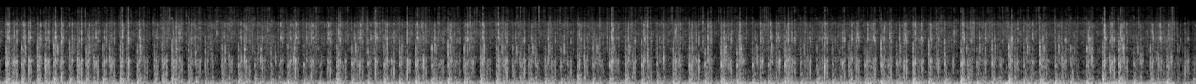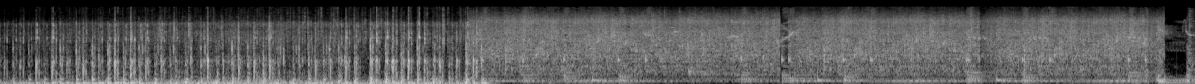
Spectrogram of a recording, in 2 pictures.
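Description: Miniature DIY concrete mixer running: its small motor-driven drum turns, and wet concrete sloshes and rattles inside with a dense, rapid clatter. About two-thirds of the way through, the low rumble stops and a steadier hiss carries on.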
